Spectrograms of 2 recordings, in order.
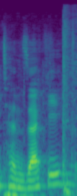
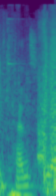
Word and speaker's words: Tensky: You know, even though I was loving Tenzeki saying his name, Tensky I kind of might like better. Yeah. It just rolls off the tongue. Yeah, it's 2 syllables. And I was doing like 4. Tenzeki. That's 3. I was doing 3 syllables versus 2, but no matter, guys.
